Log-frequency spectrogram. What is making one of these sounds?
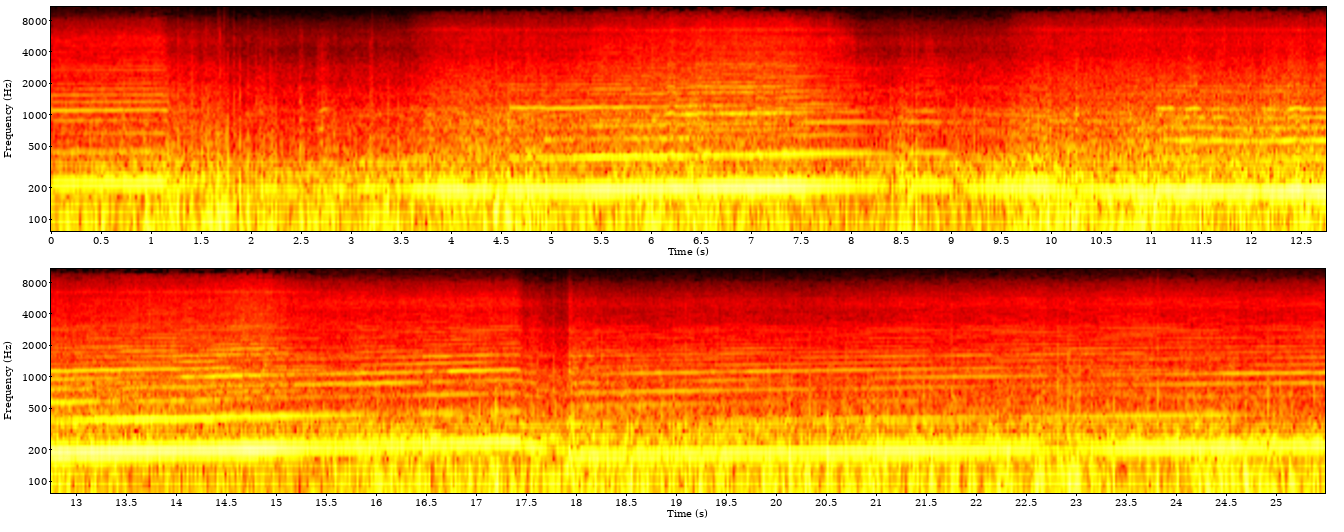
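Wind and road noise rush steadily around the car.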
